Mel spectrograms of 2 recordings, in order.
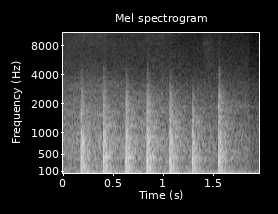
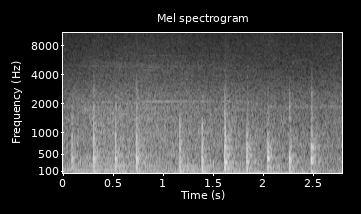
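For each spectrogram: First: Seven quick knuckle knocks on a bare steel car panel: a hollow, drummy thud with no damping layer behind it. Second: A steady run of about eleven short, dull knocks on a car body panel that sounds dense and solid.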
